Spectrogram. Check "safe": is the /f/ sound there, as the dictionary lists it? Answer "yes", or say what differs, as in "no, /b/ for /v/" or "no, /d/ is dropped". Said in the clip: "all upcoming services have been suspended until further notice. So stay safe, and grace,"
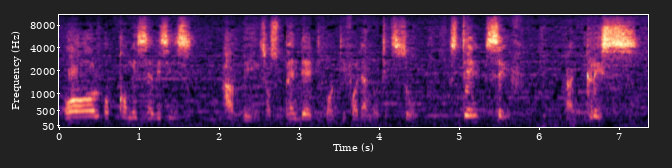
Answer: yes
